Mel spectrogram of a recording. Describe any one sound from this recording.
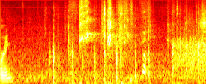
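A table tennis ball clicks back and forth on paddles and the table.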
